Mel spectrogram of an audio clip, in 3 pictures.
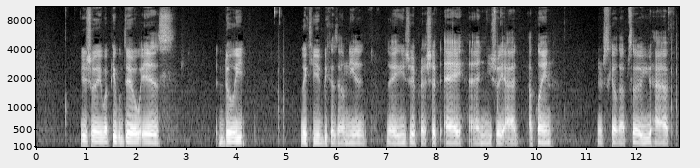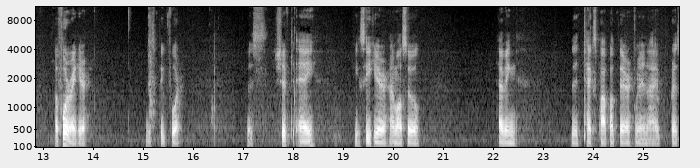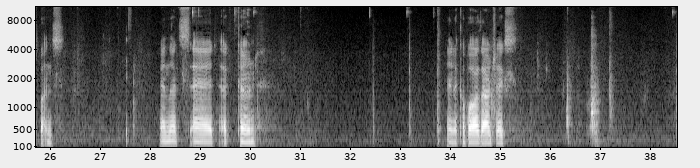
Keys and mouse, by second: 0.6 x, 8.0 shift+a, 10.5 s, 12.7 click, 13.3-15.1 middle drag, 18.0 shift+a, 24.4 shift+a, 30.1-32.4 drag, 33.1-34.9 drag, 35.1 shift+a.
